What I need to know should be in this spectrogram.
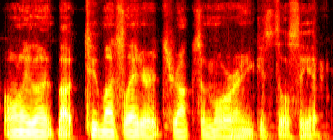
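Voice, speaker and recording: Gravelly low-voiced man. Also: a little fast, no echo, studio quality. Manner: relaxed, rambling explanations while working. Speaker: model-building livestream host. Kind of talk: casual workbench chat.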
